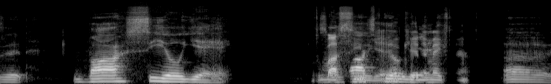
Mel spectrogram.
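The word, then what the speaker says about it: Vasilije: for the record Pro uh pro basketball reference pronounces it vasil vasil okay that makes uh yeah so per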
